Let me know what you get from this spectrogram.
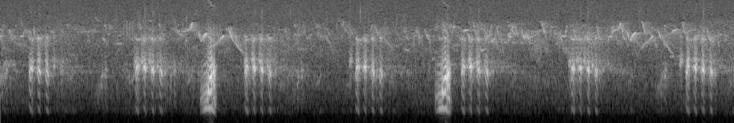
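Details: Marsh frog (Pelophylax ridibundus) song amid a frog chorus: short trains of quick staccato pulses repeated steadily, with two louder harsh croaks standing out; continuous murmur of other frogs.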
